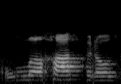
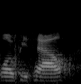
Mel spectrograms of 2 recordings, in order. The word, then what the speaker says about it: L'Hôpital: Yes, it looks like Le Hospital's rule, but it is pronounced L'Hôpital.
